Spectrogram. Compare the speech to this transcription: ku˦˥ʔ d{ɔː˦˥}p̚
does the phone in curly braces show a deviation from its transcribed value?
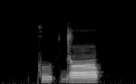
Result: no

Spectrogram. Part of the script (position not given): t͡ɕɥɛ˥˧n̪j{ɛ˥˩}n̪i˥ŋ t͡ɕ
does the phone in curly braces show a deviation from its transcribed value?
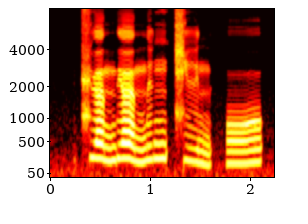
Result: no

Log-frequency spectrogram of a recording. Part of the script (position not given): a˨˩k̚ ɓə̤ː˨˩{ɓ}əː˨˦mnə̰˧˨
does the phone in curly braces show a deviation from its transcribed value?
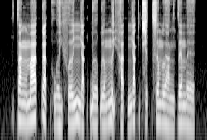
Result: no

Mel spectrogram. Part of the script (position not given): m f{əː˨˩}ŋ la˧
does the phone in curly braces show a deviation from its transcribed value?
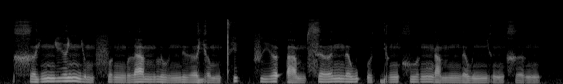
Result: yes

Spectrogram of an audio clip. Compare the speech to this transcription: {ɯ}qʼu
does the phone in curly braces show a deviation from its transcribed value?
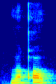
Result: no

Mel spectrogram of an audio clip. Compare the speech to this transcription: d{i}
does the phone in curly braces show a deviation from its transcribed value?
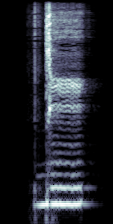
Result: no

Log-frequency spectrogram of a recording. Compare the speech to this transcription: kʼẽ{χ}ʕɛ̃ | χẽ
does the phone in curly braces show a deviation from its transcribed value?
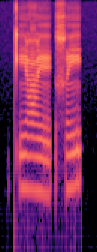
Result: yes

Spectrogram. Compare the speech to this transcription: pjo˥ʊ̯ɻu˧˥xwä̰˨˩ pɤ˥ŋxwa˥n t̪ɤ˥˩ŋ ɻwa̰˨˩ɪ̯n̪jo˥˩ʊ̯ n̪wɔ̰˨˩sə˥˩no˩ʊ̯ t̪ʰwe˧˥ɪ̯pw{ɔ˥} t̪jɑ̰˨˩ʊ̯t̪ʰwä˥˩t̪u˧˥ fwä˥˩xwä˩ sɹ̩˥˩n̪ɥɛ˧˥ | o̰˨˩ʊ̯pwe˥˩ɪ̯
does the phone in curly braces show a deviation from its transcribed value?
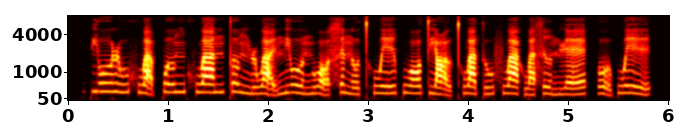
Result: yes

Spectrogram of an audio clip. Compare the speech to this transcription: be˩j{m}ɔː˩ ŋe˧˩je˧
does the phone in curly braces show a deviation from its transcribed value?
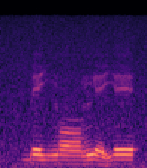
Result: yes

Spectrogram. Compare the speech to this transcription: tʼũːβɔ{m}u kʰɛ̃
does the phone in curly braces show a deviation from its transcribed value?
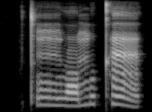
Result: no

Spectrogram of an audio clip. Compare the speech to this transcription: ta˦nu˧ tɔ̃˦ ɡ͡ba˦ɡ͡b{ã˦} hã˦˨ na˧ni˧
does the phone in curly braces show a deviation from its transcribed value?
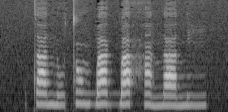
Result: yes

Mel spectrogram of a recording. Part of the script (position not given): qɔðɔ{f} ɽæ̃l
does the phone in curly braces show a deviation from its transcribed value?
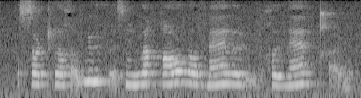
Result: yes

